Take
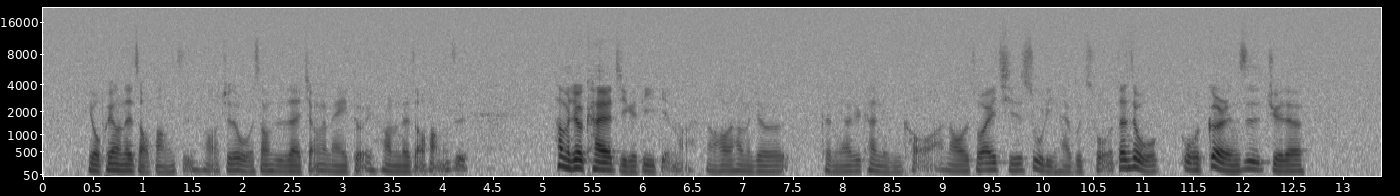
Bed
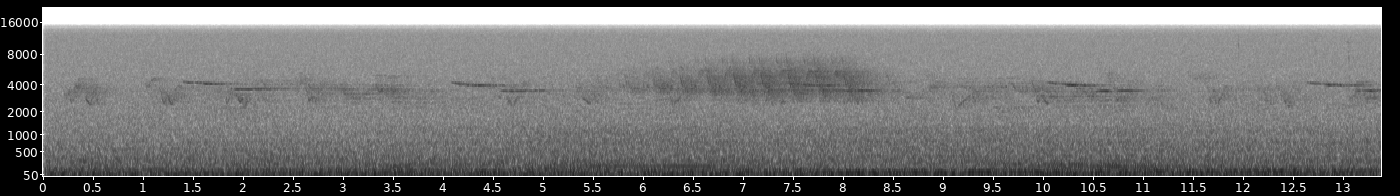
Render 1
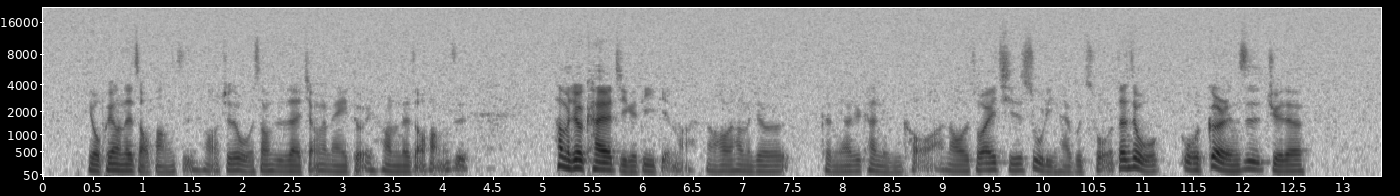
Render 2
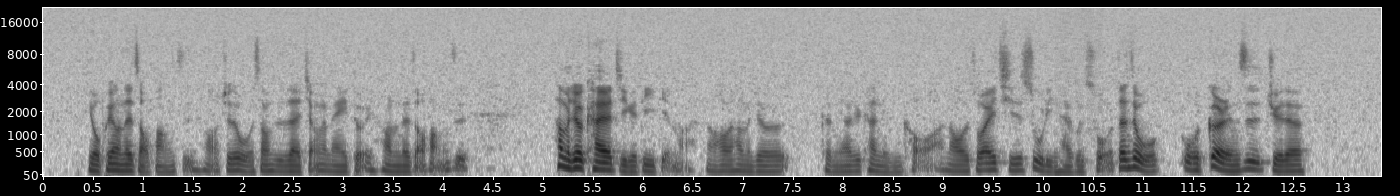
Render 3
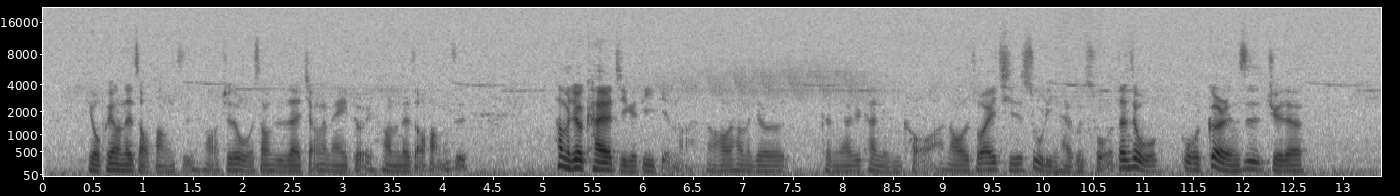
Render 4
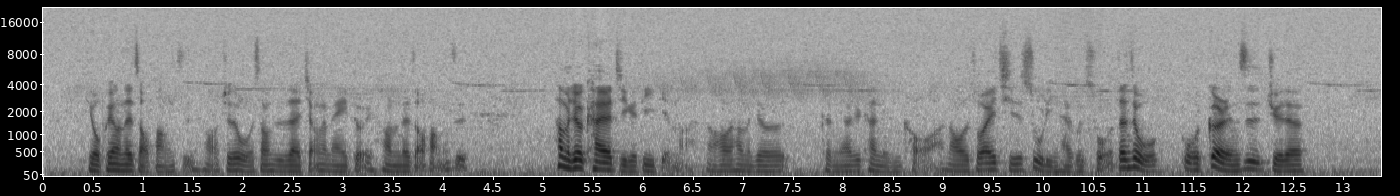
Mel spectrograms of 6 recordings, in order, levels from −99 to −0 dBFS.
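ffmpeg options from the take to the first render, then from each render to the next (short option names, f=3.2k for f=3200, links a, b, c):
-af "afftdn=nr=12:nf=-36"
-filter_complex "[0:a]asettb=1/sr,asplit=3[a][b][c];[a]atrim=end=10.094[d];[b]atrim=start=10.09:end=10.6,asetpts=PTS-STARTPTS,afade=t=in:d=0.004:c=qsin,afade=t=out:st=0.506:d=0.004:c=qsin,asplit=2[e][f];[f]adelay=22,volume=-4dB[g];[e][g]amix=inputs=2:normalize=0,atrim=end_sample=22491[h];[c]atrim=start=10.596[i];[d][h]acrossfade=d=0.004:c1=hsin:c2=qsin[j];[j][i]acrossfade=d=0.004:c1=qsin:c2=hsin"
-filter_complex "[1:a]volume=-19dB[a];[0:a][a]amix=inputs=2:normalize=0"
-af "volume=3dB,alimiter=limit=-2dB:level=0:latency=1"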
